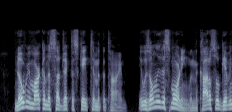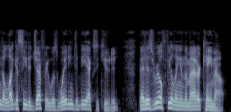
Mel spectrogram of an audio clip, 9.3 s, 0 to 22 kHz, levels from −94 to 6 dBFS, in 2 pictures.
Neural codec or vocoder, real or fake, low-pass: none; real; 7.2 kHz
